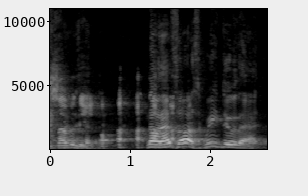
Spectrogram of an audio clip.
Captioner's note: laughs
